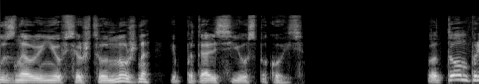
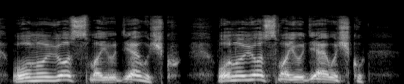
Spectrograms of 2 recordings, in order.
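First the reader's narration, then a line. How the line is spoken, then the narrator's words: Hysterical sobbing shout. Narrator (Russian): Кристина истерически рыдала и кричала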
